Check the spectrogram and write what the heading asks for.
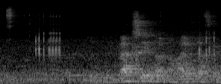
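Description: A man's voice through a microphone, with short high chirping pulses twice, about half a second in and near the end.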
